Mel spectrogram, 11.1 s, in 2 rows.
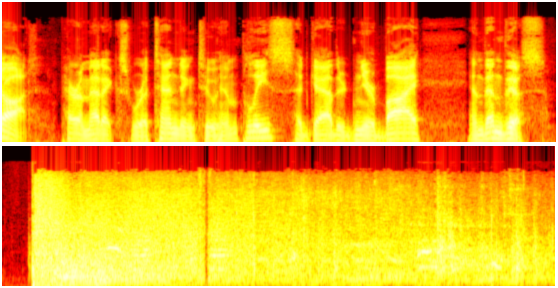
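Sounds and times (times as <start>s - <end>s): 
speech: 0.0s - 7.0s
car bomb explosion: 5.8s - 9.7s.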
